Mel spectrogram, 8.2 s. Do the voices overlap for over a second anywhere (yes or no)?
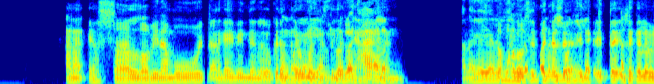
yes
